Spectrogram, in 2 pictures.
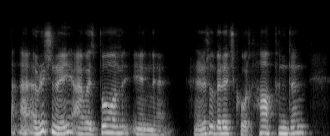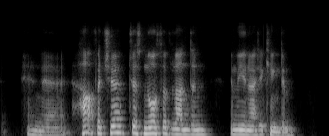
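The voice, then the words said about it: British English accent. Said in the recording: “our listeners will appreciate your accent”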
